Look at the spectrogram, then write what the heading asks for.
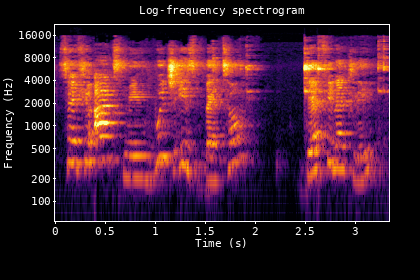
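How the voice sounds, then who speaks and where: A woman's voice: high-pitched, very animated, moderate pace, pushed and bright, roomy sound, distant mic, slight background noise. A middle-aged woman from Jamaica with a Jamaican accent, chatting to camera as a travel vlogger, repeating words and talking straight to her viewers. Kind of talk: casual talk to camera.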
